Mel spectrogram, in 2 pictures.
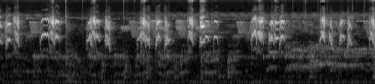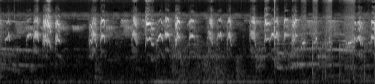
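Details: Young sooty-headed bulbul chick: harsh, raspy high chirps in quick bursts, repeated roughly every half second, with short pauses and faint lower tonal sounds in the background.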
